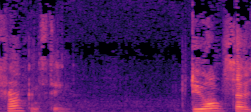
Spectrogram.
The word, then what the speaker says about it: Frankenstein: Frankenstein. Frankenstein. You're putting me on. No, it's pronounced Frankenstein.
